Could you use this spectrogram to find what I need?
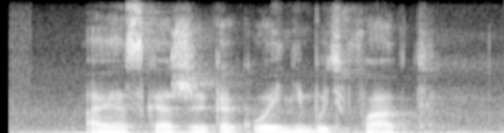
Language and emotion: Russian, neutral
